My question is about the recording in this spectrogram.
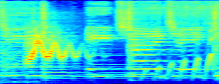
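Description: Children's background music with cartoon sound effects: a wobbling boing in the first second, then a quick run of short rising bloops near the end.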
